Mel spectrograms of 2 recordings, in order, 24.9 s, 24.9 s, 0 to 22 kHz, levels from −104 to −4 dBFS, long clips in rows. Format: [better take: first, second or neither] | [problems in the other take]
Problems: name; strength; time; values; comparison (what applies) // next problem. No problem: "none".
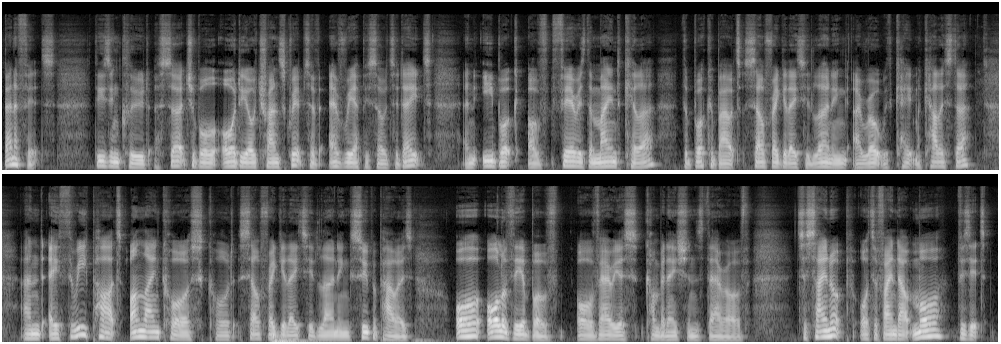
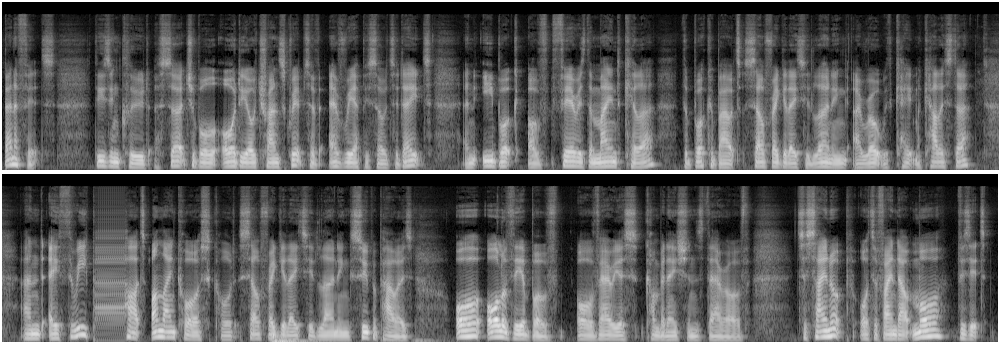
first | audio freezing; at 14 s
